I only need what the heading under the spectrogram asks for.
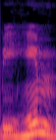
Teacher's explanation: মিম সাকিন ইজহারে খাস গুন্না ছাড়া পড়তে হবে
